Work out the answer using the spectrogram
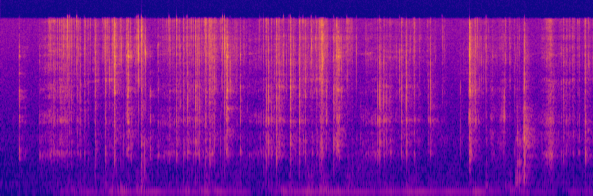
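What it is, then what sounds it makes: Dry soap bar scraped with a blade. A utility-knife blade scrapes thin flakes off a solid oval bar of dry, varnished orange soap with remnants of a blue coating, held in the hand. Dense, dry scraping and crisp, bright rasps come in quick, uneven strokes over a steady low hum. Sharper clicks stand out here and there.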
